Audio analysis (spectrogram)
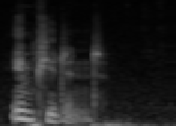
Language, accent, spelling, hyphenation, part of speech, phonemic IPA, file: English, US, impudent, im‧pu‧dent, adjective, /ˈɪmpjədn̩t/, En-us-impudent.ogg
- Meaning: 1. Not showing due respect; bold-faced, impertinent 2. Lacking modesty or shame; indelicate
